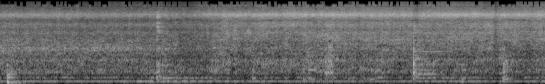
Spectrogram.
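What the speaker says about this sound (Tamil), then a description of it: "சோம்பு வெடித்ததுக்கப்புறமேட்டு வெங்காயம் போட்டு வதக்கினதுக்கப்புறமேட்டு தக்காளி சேர்த்துக்கலாம்." Onions and tomato fry in a pan with fennel seeds for noodles, a loud, steady sizzle close by, broken by occasional scrapes of a stirring spoon.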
